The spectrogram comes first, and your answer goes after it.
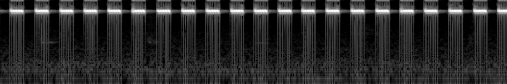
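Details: Rhythmic male cricket chirps of a summer evening: bright, piercing pulses, close to four per second, even in loudness and timing, with no competing sounds.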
